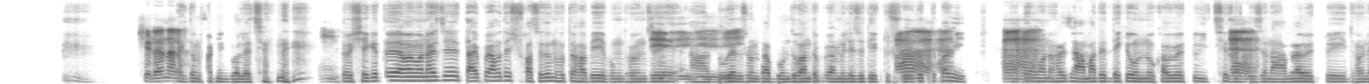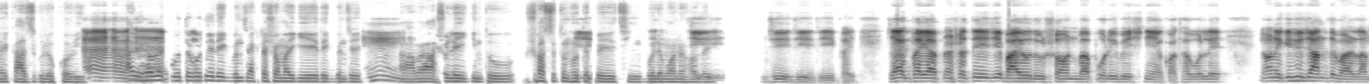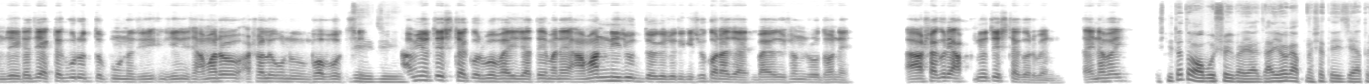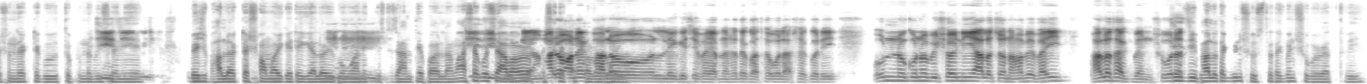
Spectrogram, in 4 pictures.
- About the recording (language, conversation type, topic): Bengali, unstructured, বায়ু দূষণ মানুষের স্বাস্থ্যের ওপর কীভাবে প্রভাব ফেলে?
- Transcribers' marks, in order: throat clearing; chuckle; other noise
